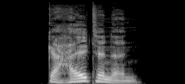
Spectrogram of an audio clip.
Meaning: inflection of gehalten: 1. strong genitive masculine/neuter singular 2. weak/mixed genitive/dative all-gender singular 3. strong/weak/mixed accusative masculine singular 4. strong dative plural
- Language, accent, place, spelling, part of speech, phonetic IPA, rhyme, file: German, Germany, Berlin, gehaltenen, adjective, [ɡəˈhaltənən], -altənən, De-gehaltenen.ogg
